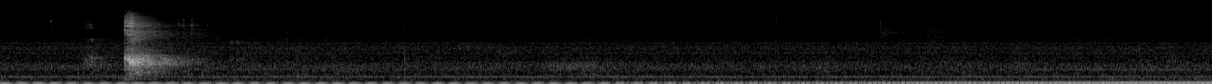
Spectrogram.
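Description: Low electronic drone pulsing a few times a second, the pulsing smoothing into a steadier hum that grows louder over the last few seconds, over a faint steady higher tone. One sharp metallic-sounding strike rings out briefly about a second in.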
